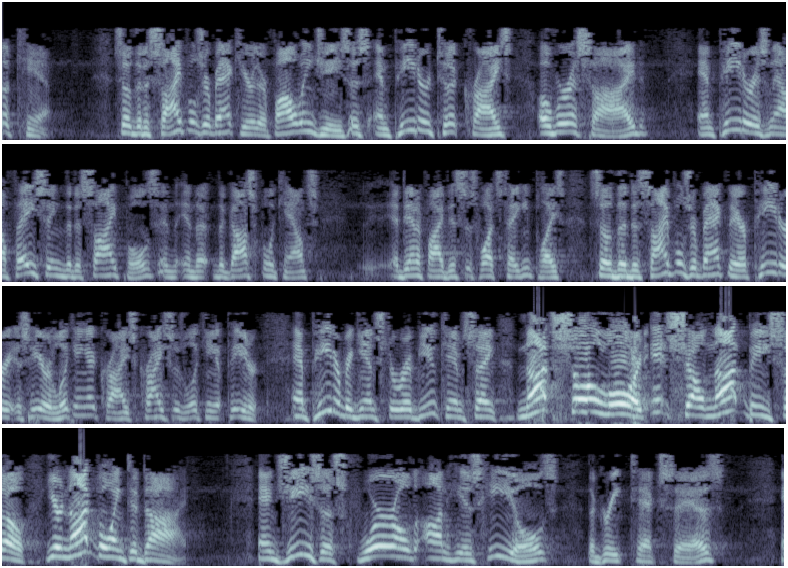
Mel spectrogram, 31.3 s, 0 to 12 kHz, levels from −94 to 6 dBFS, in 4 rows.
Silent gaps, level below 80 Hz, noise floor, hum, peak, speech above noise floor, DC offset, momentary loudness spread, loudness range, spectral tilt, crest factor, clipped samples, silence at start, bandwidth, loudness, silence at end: none; -56 dBFS; -54 dBFS; none; 0 dBFS; 37 dB; under 0.1%; 16 LU; 12 LU; -4 dB/octave; 18 dB; under 0.1%; 0 s; 12 kHz; -17 LUFS; 0 s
